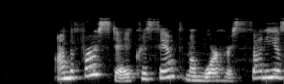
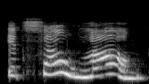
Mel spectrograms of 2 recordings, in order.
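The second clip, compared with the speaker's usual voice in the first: high, loud, slow teasing drawl; mocking classmate; 11 semitones higher, 5 dB louder, much slower than usual. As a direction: stretch it out to tease her. Classmate mocks her name.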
